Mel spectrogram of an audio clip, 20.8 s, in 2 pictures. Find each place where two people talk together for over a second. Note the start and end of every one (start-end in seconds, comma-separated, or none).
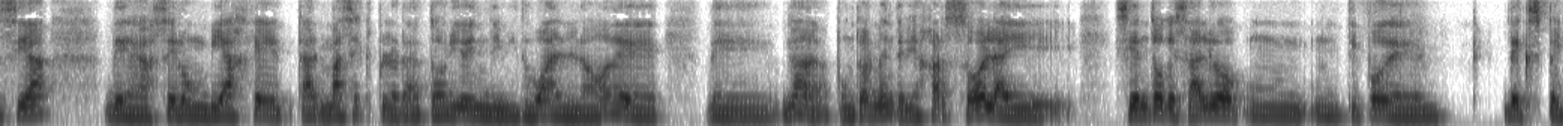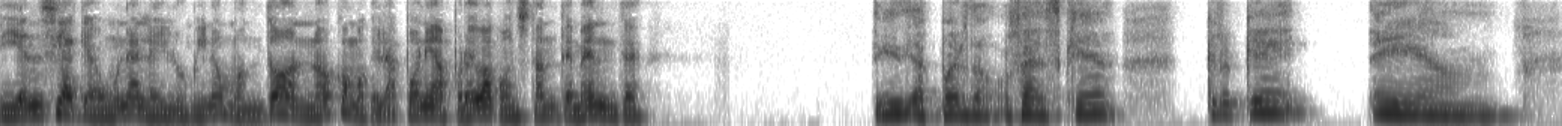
none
